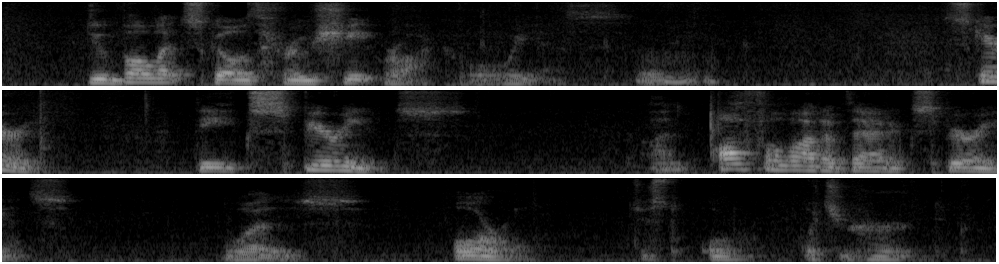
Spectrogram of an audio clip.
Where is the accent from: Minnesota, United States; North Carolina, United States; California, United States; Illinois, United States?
California, United States; Compton; I'm from Los Angeles, but I'm not from Beverly Hills. I was raised in Compton, California.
